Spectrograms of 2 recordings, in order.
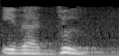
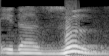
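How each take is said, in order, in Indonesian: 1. Kata kedua diawali dengan bunyi 'j'. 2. Kata kedua diawali dengan bunyi 'z'. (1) "Zai diganti menjadi jim"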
